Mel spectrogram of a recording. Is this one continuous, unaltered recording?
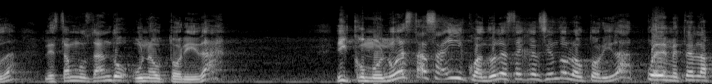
yes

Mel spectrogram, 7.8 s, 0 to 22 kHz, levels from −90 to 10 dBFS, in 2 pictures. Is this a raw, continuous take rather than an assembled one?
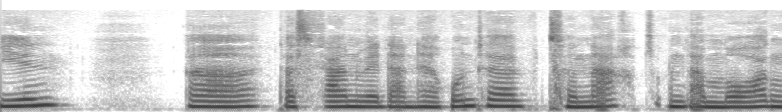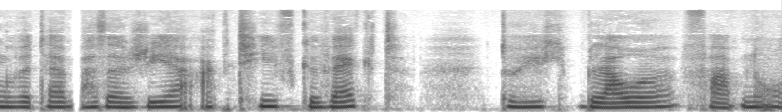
yes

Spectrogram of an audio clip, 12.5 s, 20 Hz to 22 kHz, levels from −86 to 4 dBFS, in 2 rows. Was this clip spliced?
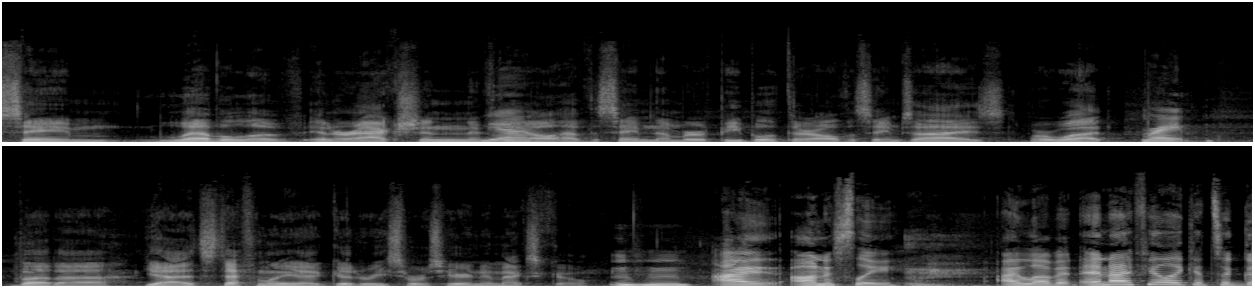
yes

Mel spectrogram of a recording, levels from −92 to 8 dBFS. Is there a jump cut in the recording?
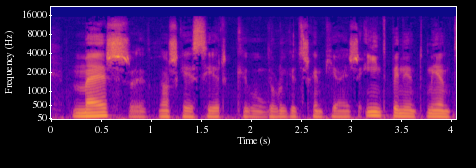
yes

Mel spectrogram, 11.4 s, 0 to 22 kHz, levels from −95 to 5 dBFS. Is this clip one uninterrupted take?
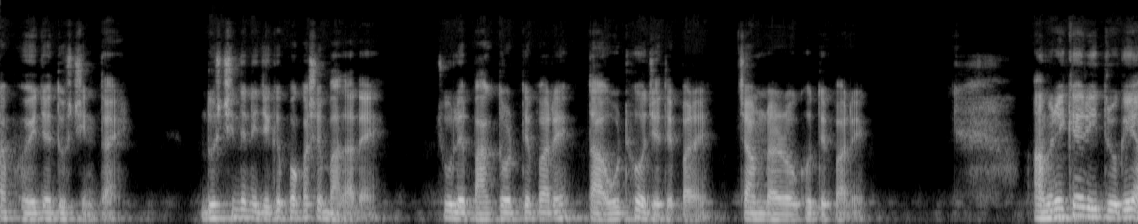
yes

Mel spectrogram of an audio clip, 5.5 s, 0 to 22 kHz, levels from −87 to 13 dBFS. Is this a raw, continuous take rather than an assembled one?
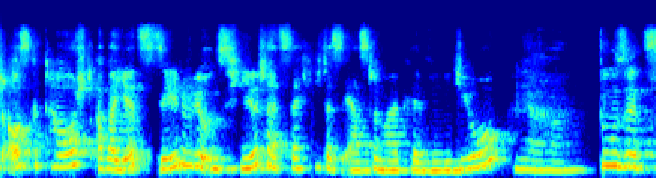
yes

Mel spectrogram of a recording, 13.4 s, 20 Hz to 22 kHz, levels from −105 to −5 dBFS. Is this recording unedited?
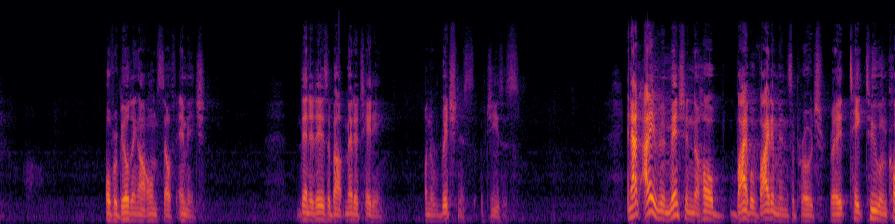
yes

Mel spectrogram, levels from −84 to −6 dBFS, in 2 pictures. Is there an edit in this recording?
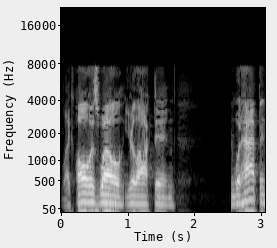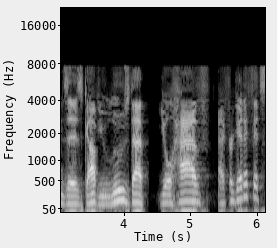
yes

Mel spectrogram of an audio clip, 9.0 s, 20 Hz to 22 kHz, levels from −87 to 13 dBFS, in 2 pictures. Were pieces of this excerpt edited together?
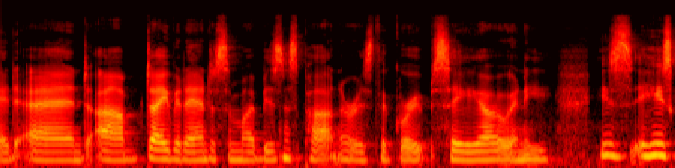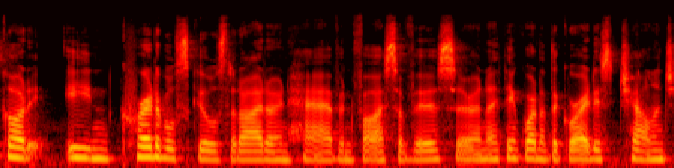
yes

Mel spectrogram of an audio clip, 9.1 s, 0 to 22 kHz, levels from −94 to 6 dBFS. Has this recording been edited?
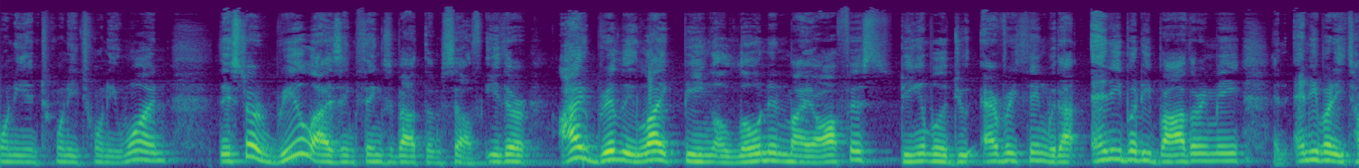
no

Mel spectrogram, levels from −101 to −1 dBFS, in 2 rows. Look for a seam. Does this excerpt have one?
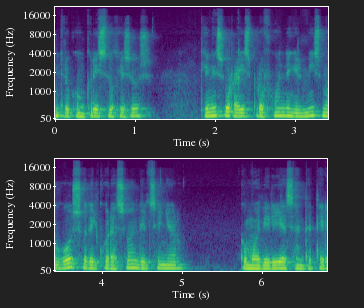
no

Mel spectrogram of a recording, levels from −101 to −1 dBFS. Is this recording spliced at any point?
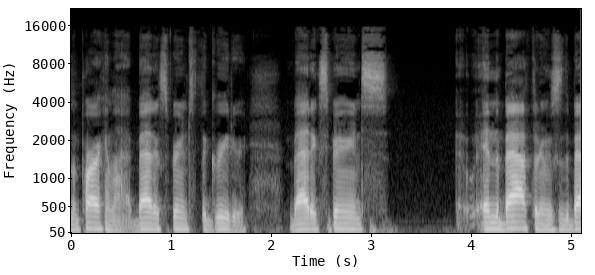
no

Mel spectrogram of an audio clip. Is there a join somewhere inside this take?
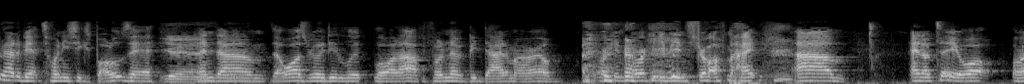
no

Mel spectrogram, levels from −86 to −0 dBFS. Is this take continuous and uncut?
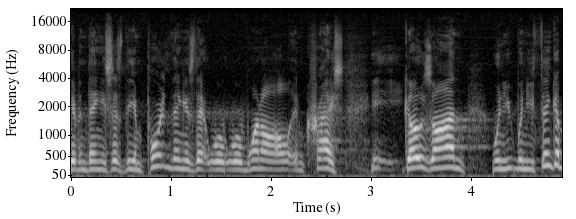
no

